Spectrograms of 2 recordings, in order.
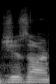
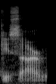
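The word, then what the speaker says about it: guisarme: for gizarm sorry tristan i said jizz arm because i was thinking like it was a french spelling gui i do believe that geese arm is a french word gotcha it's pronounced kisar though i know that that's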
